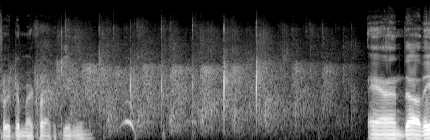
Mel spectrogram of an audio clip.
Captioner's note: audience applauding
